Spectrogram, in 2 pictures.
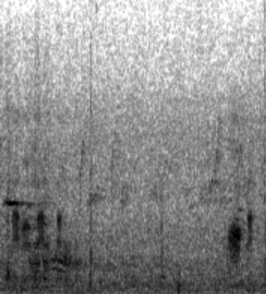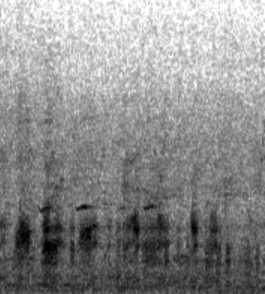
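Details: Gadwall ducks on a park pond at Junsaiike, Chiba, Japan, in November during winter courtship display and pair formation: a string of short, nasal, squeaky calls roughly every half second against steady background noise.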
